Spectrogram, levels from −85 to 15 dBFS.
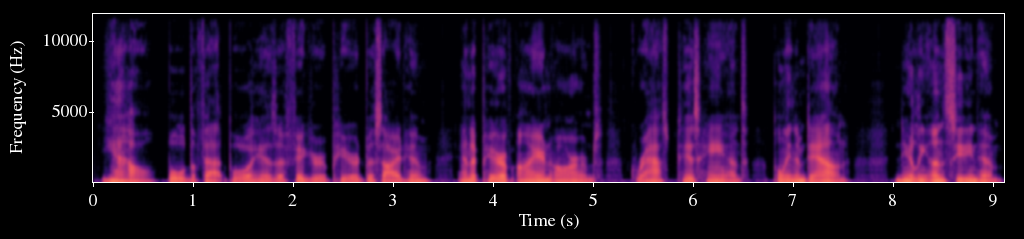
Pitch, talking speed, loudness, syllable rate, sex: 100 Hz, 170 wpm, -22 LUFS, 5.1 syllables/s, male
